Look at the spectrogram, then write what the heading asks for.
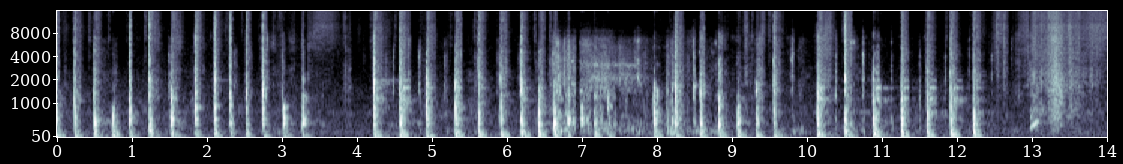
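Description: Rapid, evenly spaced taps and knocks from the back of a can opener crumbling food, coming in quick bursts with short pauses, close and crisp, with a brief rustle near the end.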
